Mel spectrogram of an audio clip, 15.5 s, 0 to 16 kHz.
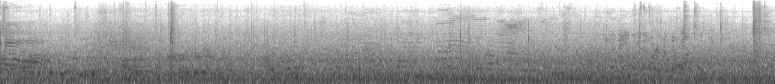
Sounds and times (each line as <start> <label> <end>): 0.0 People are heard walking by with their luggage 15.5
0.2 cars move from left to right 8.7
